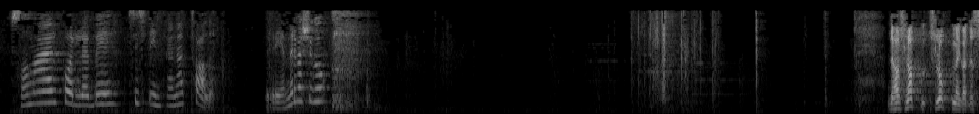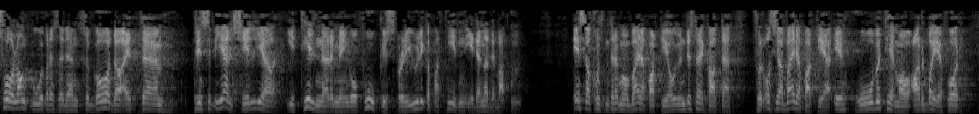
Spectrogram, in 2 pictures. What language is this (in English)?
Norwegian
